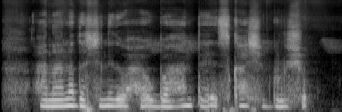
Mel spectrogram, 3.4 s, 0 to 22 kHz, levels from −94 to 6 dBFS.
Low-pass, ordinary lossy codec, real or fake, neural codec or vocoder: none; none; fake; vocoder, 44.1 kHz, 128 mel bands, Pupu-Vocoder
